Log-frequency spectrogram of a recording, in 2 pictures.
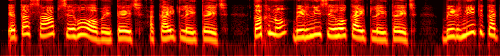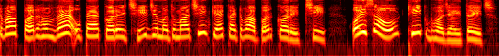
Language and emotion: Maithili, neutral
